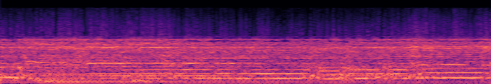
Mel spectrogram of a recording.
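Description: Electric guitar played through an amplifier, loud held notes that ring on into one another.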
